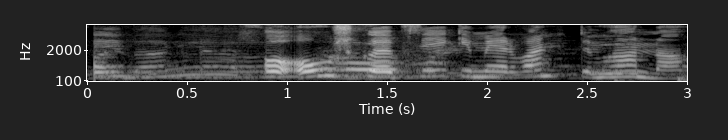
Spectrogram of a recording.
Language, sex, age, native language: Icelandic, male, 11, Icelandic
